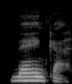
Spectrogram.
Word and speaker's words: Nanka: And I remember you telling me Nanka, Sanka.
